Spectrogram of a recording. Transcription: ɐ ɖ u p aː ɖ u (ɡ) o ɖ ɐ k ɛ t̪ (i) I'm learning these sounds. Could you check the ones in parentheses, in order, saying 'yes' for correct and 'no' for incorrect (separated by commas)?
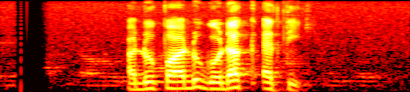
yes, yes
